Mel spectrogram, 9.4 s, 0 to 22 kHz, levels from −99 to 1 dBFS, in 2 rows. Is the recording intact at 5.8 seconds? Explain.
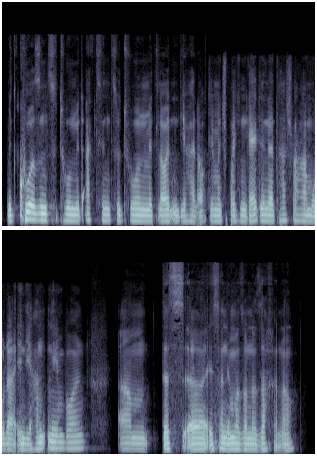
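No, 5.8 s sits inside a call bitrate drop (2.92 to 5.99 s). The encoder got starved, so speech sounds rough and muffled, capped near 8 kHz, which fits roughly 9 kbps.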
